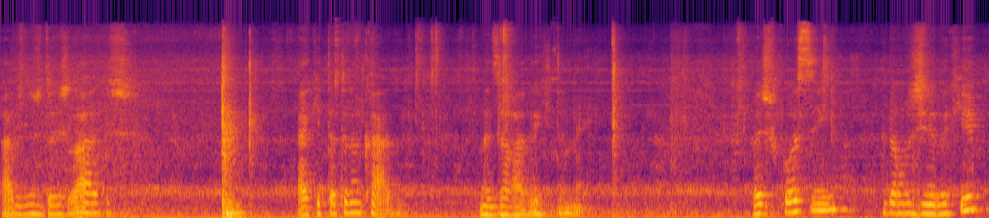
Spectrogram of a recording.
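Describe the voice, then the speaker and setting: A Brazilian woman in her thirties, hoarse from a sore throat, chatting to viewers from her phone at arm's length inside a house under renovation. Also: fairly low pitch, slow pace, pauses often. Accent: Brazilian Portuguese. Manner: chatty, addresses viewers often. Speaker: vlogger. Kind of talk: casual home vlog. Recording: echoey room with clear background noise.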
